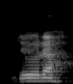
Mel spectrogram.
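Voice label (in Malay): "jerah", Malay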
